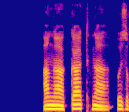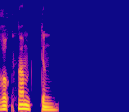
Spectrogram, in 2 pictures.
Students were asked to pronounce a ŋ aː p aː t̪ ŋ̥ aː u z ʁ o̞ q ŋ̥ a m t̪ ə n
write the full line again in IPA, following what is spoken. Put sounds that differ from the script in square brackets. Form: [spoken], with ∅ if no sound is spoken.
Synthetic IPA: a ŋ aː [k] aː t̪ ŋ̥ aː u z ʁ o̞ q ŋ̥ a m t̪ ə [ŋ]

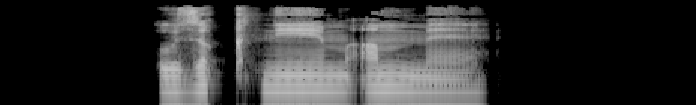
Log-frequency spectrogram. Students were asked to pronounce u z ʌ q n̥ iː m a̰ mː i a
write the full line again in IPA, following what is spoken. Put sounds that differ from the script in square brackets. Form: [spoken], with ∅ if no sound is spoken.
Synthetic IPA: u z ʌ q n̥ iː m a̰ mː i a

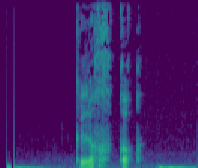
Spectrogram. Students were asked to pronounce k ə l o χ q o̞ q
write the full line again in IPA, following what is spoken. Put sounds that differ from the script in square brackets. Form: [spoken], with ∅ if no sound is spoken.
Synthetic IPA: k ə l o χ q o̞ q

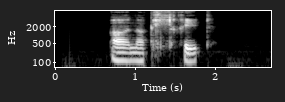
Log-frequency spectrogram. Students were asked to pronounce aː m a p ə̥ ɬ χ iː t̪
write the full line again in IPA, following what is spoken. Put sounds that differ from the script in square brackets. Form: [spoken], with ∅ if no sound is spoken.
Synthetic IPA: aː [n] a [k] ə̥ ɬ χ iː t̪

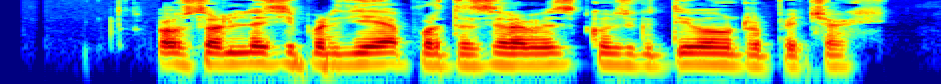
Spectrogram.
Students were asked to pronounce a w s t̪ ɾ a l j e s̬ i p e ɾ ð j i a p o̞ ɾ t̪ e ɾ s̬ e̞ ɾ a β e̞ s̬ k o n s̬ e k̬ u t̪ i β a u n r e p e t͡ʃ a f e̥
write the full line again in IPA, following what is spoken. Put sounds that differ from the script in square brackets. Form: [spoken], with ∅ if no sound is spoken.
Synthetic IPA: a w s t̪ ɾ a l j [a] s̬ i p e ɾ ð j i a p o̞ ɾ t̪ e ɾ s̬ e̞ ɾ a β e̞ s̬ k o n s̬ e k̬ u t̪ i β a u n r e p e t͡ʃ a [x] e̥

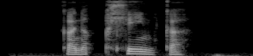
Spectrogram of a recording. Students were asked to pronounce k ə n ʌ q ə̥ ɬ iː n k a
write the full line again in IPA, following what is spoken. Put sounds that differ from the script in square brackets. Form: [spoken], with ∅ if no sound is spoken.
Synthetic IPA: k [a] n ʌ q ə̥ ɬ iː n k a

